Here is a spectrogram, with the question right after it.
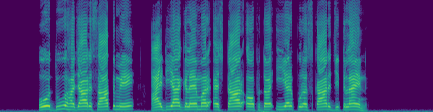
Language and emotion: Maithili, neutral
